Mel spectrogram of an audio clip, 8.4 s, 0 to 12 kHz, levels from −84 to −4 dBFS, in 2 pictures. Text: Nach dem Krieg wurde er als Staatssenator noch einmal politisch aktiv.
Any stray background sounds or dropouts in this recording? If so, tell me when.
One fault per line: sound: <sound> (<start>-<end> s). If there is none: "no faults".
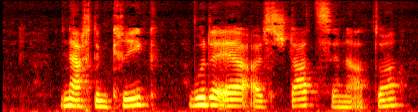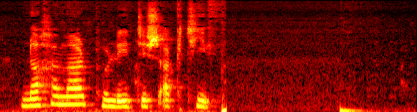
no faults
